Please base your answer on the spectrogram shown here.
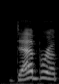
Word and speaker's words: Deborah: Deborah Pickman, spelled like zebra but with a D, 4 months pregnant with their first child, and Tony Pickman, her husband.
